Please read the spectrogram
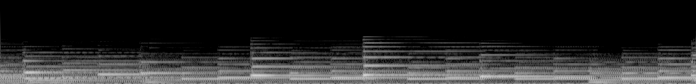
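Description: Background piano music: a slow melody of single notes struck about once a second over sustained chords.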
